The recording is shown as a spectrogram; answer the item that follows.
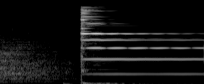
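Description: A single bell-like chime struck about a second in, ringing on with a few clear overtones and fading slowly: a section-break chime between the lesson's dialogue and the narration.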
